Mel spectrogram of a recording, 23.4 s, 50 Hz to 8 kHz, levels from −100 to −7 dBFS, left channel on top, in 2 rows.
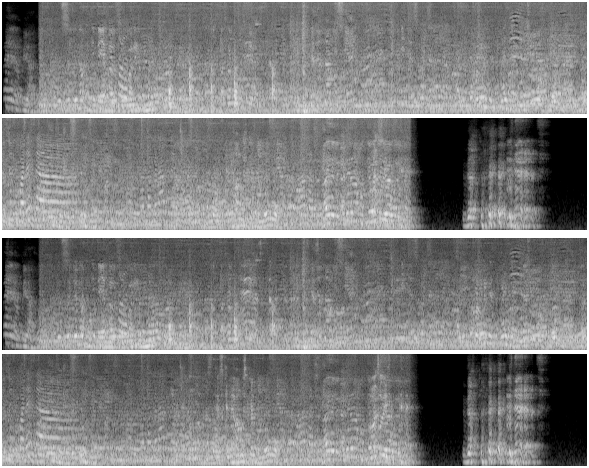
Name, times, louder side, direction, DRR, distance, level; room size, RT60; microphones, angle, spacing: voice 1, 0.0-3.8 4.1-4.9 9.1-13.4 17.8-18.3 20.9-21.9, right 1 dB, 70° right, -2 dB, 5.2 m, -29 dB
sound 1, 0.7-19.9, left 3 dB, 35° left, 0.9 m, -26 dB
voice 2, 4.5-6.9 7.8-8.2 9.0-9.6 15.0-16.8 17.9-18.1 18.9-19.9 21.8-22.3, right 2 dB, 35° right, 4 dB, 3.1 m, -32 dB
19.5 x 12.0 x 2.8 m, 0.36 s
head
